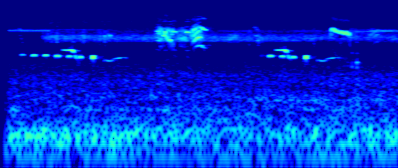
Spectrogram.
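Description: Black drongo giving sharp, metallic chirps and short clipped notes in quick bursts, over a steady high-pitched insect drone.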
